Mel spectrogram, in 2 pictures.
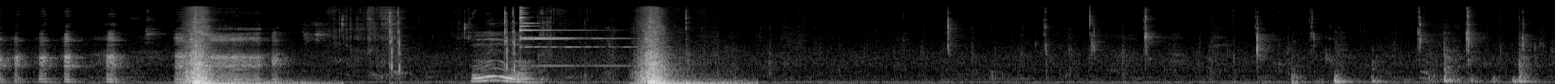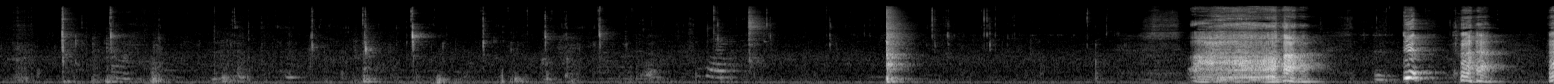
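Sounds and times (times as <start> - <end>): loud rushing burst: 1.8 - 3.4, 6.3 - 7.6
man chewing pineapple: 7.9 - 22.5, 23.2 - 27.0.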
